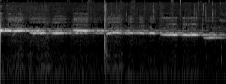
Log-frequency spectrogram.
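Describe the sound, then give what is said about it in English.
A person whistles a steady, clear tune that drifts gently down in pitch over several seconds, with a low background rumble and a single sharp click midway through. “They have fake whistling. I mean, it's real whistling.”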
